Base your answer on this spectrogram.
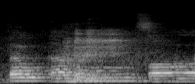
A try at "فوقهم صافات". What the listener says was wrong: أظهر الميم. فوقهم صا. لا تقول فوقهم صا. إيش الإخفاء؟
